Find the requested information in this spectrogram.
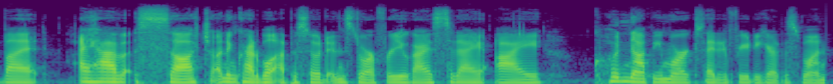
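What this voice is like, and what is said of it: Nasally, congested voice. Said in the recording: “I'm a little more nasally than usual right now. ... I have a little bit of a cold”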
